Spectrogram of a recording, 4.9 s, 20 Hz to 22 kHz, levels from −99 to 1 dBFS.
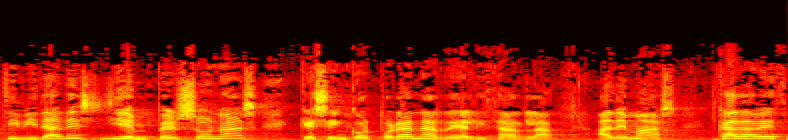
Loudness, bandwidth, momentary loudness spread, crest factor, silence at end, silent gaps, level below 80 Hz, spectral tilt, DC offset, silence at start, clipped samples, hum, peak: -20 LUFS; 15.5 kHz; 7 LU; 16 dB; 0 s; none; -46 dBFS; -1 dB/octave; under 0.1%; 0 s; under 0.1%; none; -6 dBFS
